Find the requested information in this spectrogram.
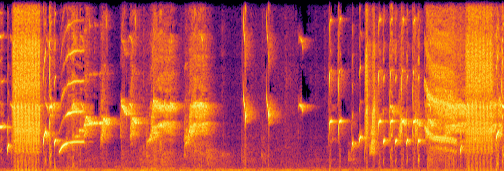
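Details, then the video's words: Goldfinch and canary hybrid singing a loud, busy song of rapid chirps, upswept whistles and dense buzzy bursts, pausing briefly near the middle before resuming with quick rising notes. "Гибрид щегла с канарейкой/ سایره کنری/ hybrid of goldfinch and canary"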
